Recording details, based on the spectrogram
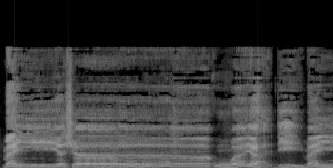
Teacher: Bila masukkan dekat ya idgham ma'al gunnah kena dengung. Masukkan dekat ya kena dengung.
